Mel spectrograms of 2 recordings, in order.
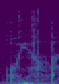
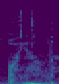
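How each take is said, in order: Both takes have the same delivery.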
